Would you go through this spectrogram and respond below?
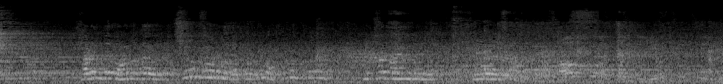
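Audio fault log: throughout, generation loss: the audio has a swirly, hollow smear, with blurred attacks and nothing above 16.7 kHz. That's likely from around three rounds of lossy encoding at roughly 64 kbit/s AAC, each pass re-quantising on a shifted frame grid, so the noise and spectral holes stack up.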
